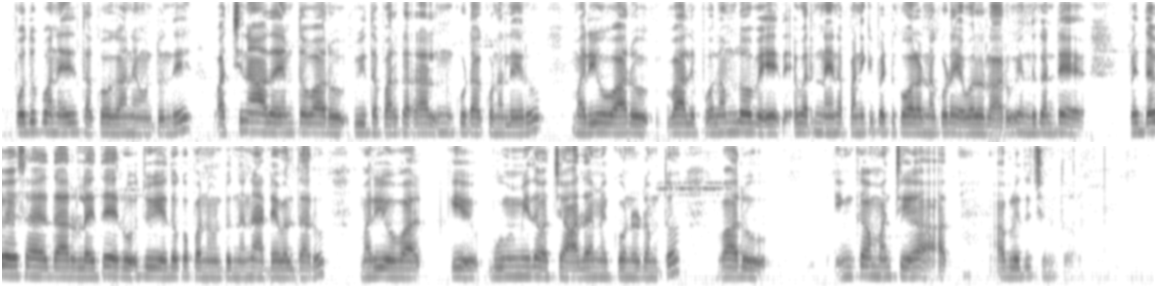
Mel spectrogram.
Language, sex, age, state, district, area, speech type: Telugu, male, 18-30, Telangana, Mancherial, rural, spontaneous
